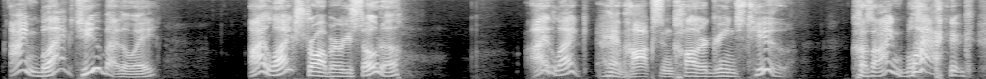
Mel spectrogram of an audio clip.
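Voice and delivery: high, exaggerated put-on voice. Poser listing foods to prove himself, high mocking voice.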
